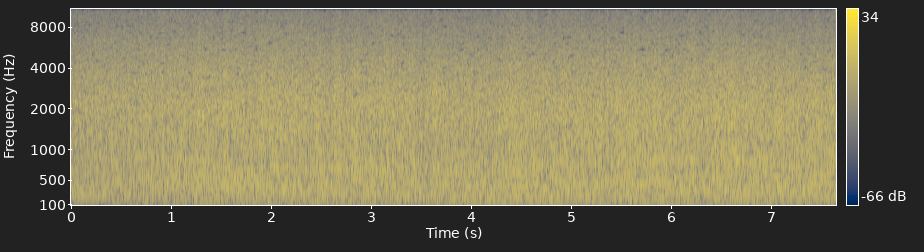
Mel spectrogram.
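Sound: rocket engine roar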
